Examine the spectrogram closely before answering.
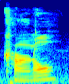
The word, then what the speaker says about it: colonel: There's no R in uh Colonel, but you pronounce it Colonel.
